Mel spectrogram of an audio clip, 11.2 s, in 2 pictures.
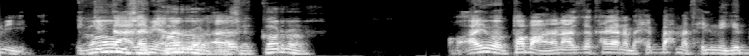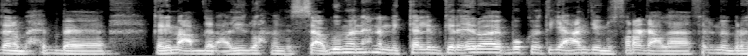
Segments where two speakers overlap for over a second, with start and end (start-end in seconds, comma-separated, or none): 0.6-1.8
